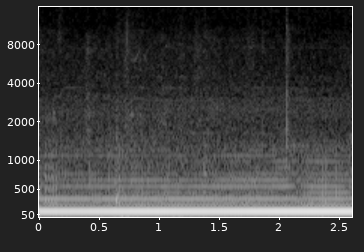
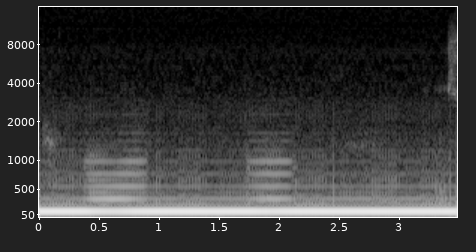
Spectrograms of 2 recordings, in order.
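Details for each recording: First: MBL 101 E Radialstrahler speaker woofer (melon range 105–600 Hz) playing a 109 Hz test tone after repair; steady low tone with a faint buzzy edge, off-centre voice coil rubbing, before centring it via the Allen adjusters. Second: MBL 101 E speaker woofer on a 109 Hz test tone after centring the voice coil with a 3mm Allen socket while playing; steady clean tone without buzzing or vibration; voice coil properly centred.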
